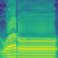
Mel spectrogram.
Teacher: huruf 'r' tebal karena merupakan ro tafkhim. A' ro 'that dibaca tebal karena memiliki vokal fathah.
